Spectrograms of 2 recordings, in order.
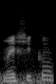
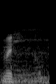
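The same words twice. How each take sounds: First: The middle consonant is a 'sh' sound. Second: The middle consonant is not a 'sh' sound. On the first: This is the older native way of saying it. "The sound sh, it was very often in all Mesoamerica" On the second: This is the later Spanish way of saying it. "The Spaniards, they don't have this sound"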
